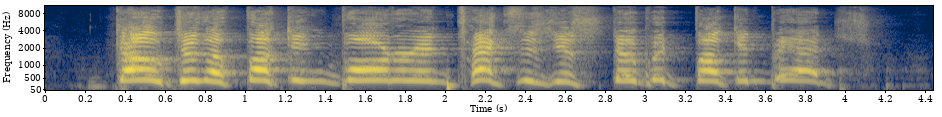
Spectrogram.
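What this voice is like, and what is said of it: Yelling angrily. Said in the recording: “I'm yelling.”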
